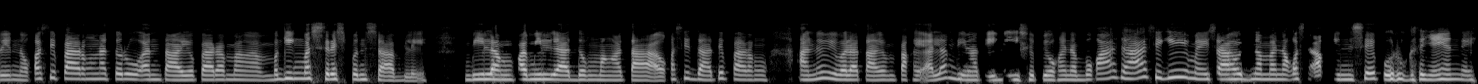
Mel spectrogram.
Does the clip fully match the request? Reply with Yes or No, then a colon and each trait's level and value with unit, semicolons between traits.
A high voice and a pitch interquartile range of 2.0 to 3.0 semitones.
Yes: high, 225 Hz; narrow, 2.5 semitones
